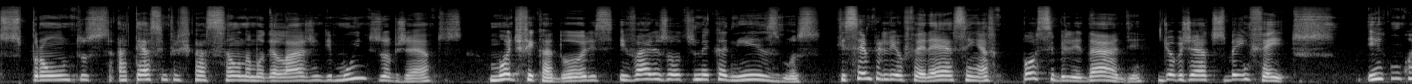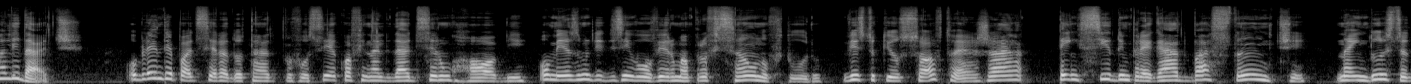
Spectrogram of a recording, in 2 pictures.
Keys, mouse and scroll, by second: 1.0 click, 4.5 shift+middle click, 5.2 ctrl+middle click, 5.4 shift+middle click, 7.6 click, 11.6 click, 12.8 middle click, 14.0 click, 15.8 click, 17.3 click, 21.9 click, 22.6 click, 25.1 click, 26.0 middle click, 26.5 middle click, 26.8 middle click, 27.4 click.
